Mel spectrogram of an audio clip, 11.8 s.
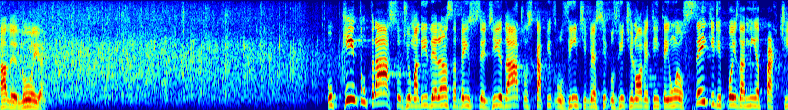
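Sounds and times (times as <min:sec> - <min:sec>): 
speech: 0:00.0 - 0:00.8, 0:04.9 - 0:11.8
audience applause: 0:00.0 - 0:05.5.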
